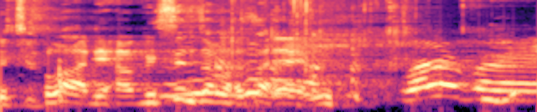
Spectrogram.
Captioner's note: laughs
